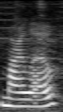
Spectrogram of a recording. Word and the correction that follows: Malort: Oh my God! – What is it? – Malort. – Malort. That's what it is.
